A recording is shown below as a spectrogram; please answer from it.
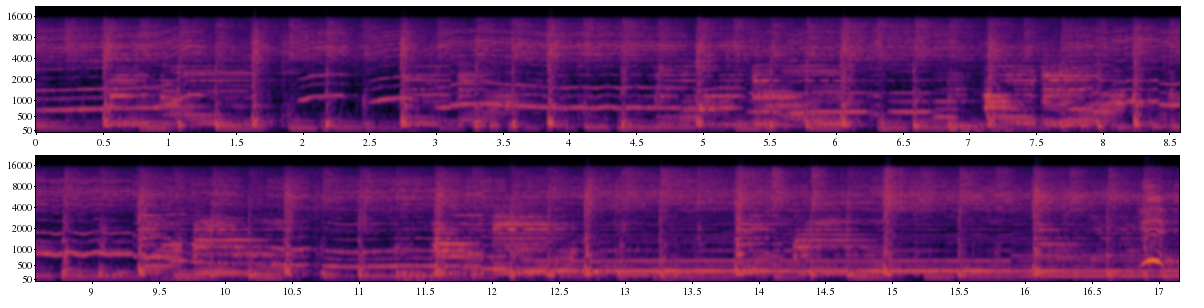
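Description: Disco-funk band playing an instrumental passage: drum kit and bass under a lead melody that bends and wavers in pitch, settling into a long held note near the end.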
